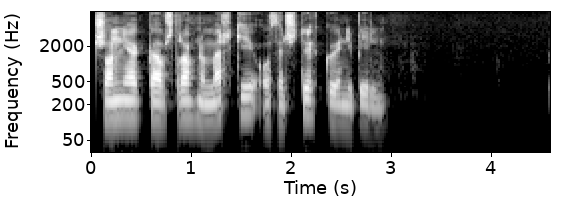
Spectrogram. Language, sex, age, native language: Icelandic, male, 18-19, Icelandic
